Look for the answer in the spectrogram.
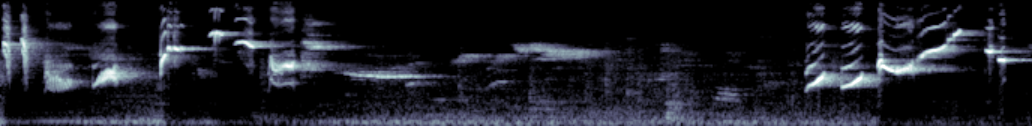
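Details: Orange-headed thrush song intended to stimulate other thrushes to sing: quick sharp chirps and slurred whistles, a long drawn whistle, a quiet spell, then rapid rising twitters.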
